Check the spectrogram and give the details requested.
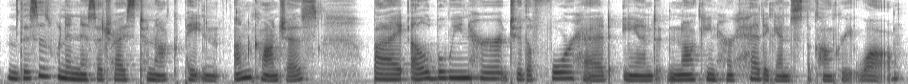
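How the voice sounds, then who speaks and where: Retelling a true crime case with dry sarcasm, this podcast host speaks in a lowish, dark voice at normal speed. She records on a studio-style podcast microphone.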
